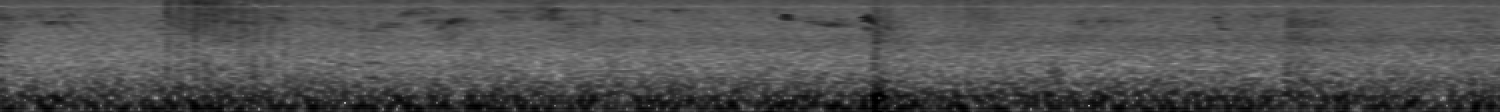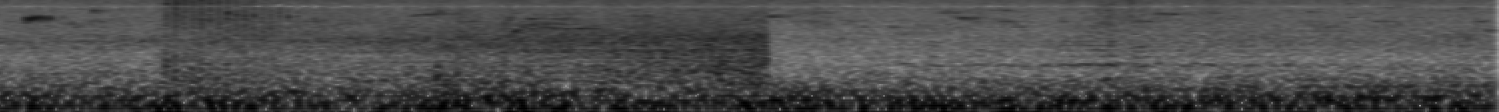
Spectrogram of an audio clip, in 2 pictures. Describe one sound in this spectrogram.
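Wind buffets outdoors with a low, steady rumble.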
